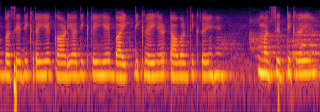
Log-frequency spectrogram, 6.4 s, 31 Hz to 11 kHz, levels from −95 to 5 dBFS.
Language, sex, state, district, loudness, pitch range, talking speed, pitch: Hindi, female, Uttar Pradesh, Saharanpur, -15 LUFS, 210-225 Hz, 185 wpm, 215 Hz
